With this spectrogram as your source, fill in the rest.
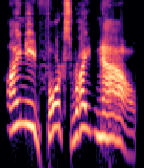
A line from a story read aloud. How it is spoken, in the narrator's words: The back-of-house manager kept yelling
